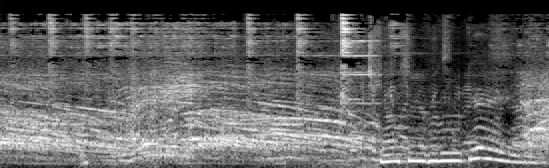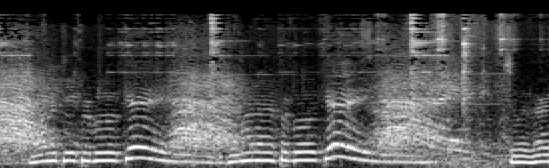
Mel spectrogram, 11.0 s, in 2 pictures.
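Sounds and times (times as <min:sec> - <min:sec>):
crowd chanting loudly in welcome: 0:00.0 - 0:04.0, 0:04.9 - 0:06.1, 0:07.0 - 0:08.2, 0:08.8 - 0:10.2
speech: 0:06.1 - 0:10.9.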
